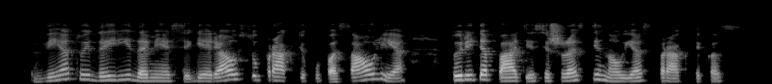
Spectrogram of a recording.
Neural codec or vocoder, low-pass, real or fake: none; 7.2 kHz; real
